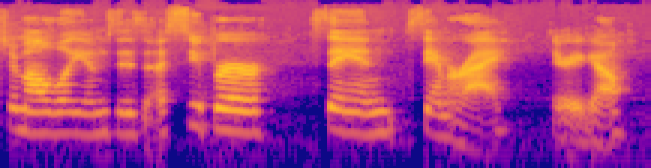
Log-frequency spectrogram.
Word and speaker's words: Saiyan: Am I saying that right? Saiyan. – Super Saiyan. – Super Saiyan. There you go. – You were almost like seance there, which is a different genre.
